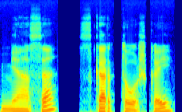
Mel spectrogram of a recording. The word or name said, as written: miaso s kartoshkoi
